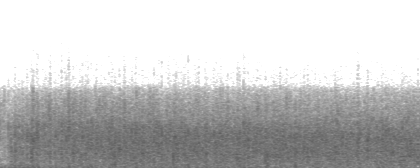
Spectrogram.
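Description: Studio audience applauding, a steady, even clapping.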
